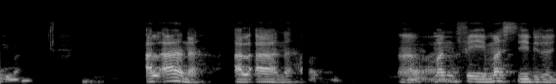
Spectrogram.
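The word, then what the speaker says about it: الآن: Yang setelah jamiati itu bacanya gimana? Al-ana, al-ana. Al-ana. Man fi masjidil jami'atil ana.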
